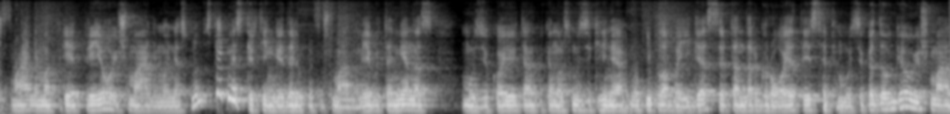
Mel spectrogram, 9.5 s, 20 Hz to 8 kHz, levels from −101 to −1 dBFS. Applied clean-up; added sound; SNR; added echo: neural separator model SepFormer DNS4.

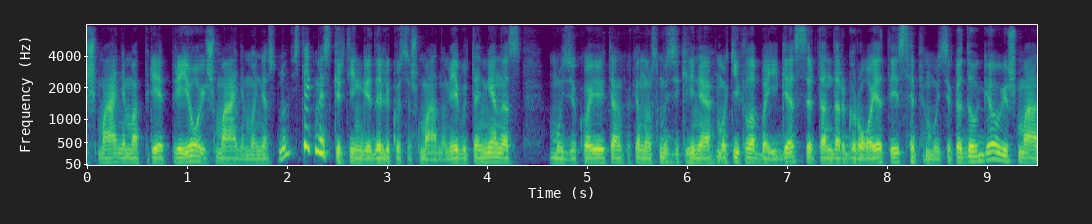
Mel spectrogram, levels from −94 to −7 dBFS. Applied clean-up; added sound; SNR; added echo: none; none; none; none.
